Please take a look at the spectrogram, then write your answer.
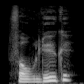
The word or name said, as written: forulykke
